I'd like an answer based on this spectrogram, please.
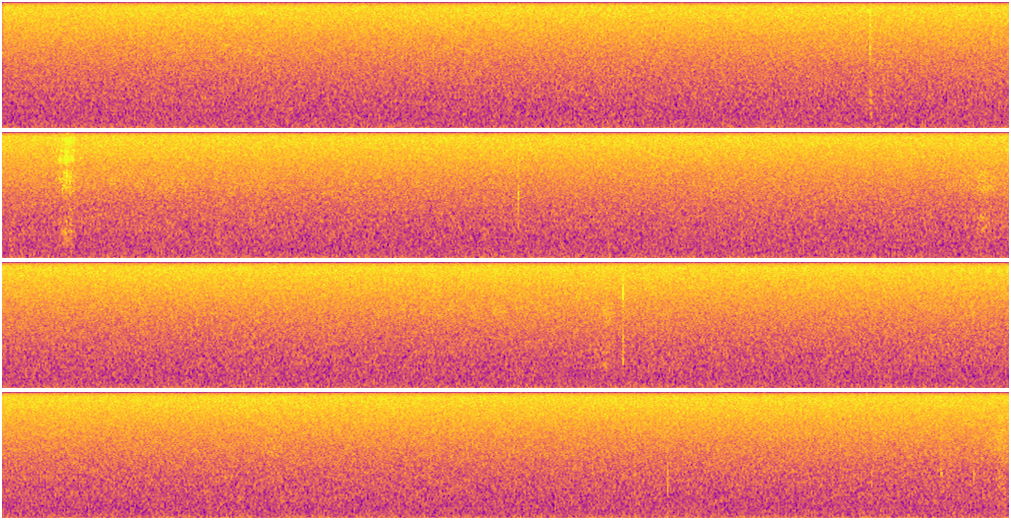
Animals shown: forest ambience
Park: Acadia National Park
